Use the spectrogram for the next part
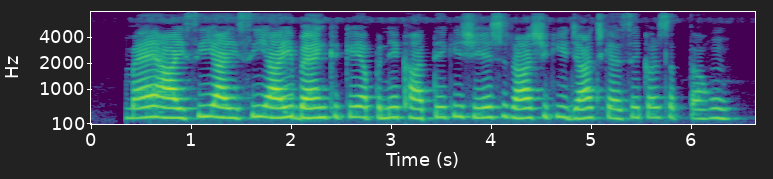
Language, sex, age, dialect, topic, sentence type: Hindi, female, 25-30, Awadhi Bundeli, banking, question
